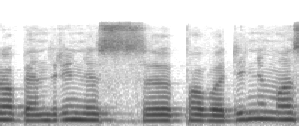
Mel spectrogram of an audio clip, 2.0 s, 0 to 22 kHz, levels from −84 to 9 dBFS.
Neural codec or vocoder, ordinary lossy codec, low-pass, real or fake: none; Opus, 16 kbps; 9.9 kHz; real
